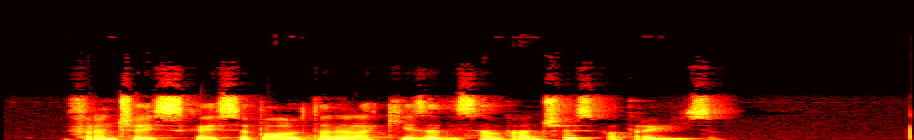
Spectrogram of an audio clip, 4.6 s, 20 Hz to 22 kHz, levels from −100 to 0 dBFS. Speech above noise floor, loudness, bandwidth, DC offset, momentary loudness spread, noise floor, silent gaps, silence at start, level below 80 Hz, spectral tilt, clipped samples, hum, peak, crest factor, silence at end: 57 dB; -16 LUFS; 10 kHz; under 0.1%; 7 LU; -73 dBFS; none; 0.35 s; -52 dBFS; -3.5 dB/octave; under 0.1%; none; 0 dBFS; 18 dB; 0.95 s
